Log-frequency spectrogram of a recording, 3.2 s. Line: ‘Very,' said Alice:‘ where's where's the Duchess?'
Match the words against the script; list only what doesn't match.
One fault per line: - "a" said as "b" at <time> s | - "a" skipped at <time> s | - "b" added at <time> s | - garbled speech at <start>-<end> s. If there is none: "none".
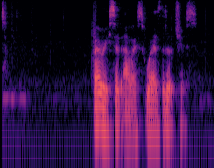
- "where's" skipped at 2.4 s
